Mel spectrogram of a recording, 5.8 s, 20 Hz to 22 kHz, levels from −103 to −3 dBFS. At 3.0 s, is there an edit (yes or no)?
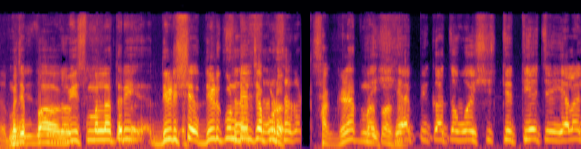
yes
